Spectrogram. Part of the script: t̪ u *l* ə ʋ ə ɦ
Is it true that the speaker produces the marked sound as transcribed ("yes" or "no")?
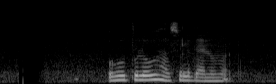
yes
